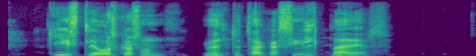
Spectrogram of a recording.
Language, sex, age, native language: Icelandic, male, 40-49, Icelandic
